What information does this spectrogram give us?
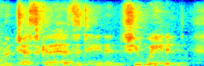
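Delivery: plain reading voice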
